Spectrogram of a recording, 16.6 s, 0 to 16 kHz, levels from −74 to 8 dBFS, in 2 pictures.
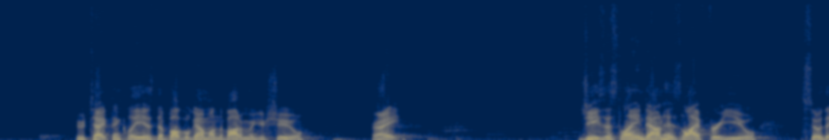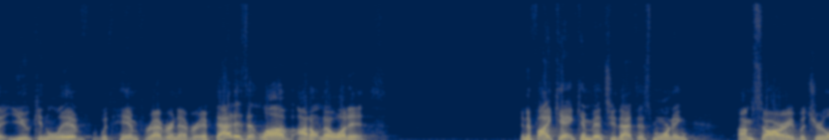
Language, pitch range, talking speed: English, 140-200 Hz, 190 wpm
